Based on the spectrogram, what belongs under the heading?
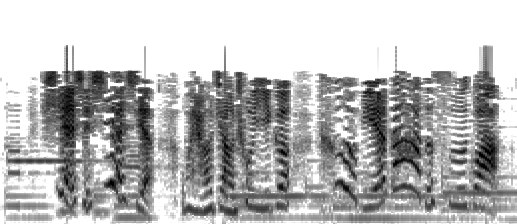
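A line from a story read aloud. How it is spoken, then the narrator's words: Smiling, hopeful. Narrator (Chinese): 第一朵丝瓜花微笑着说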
